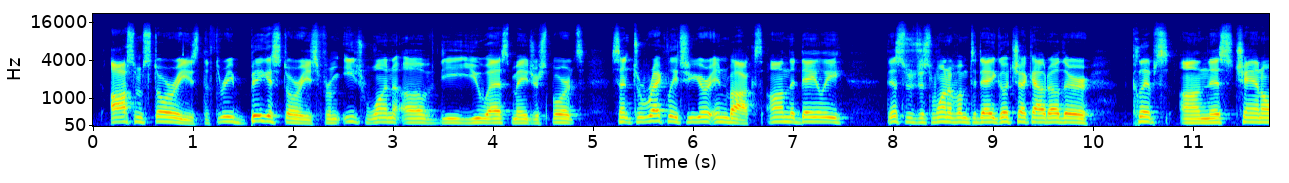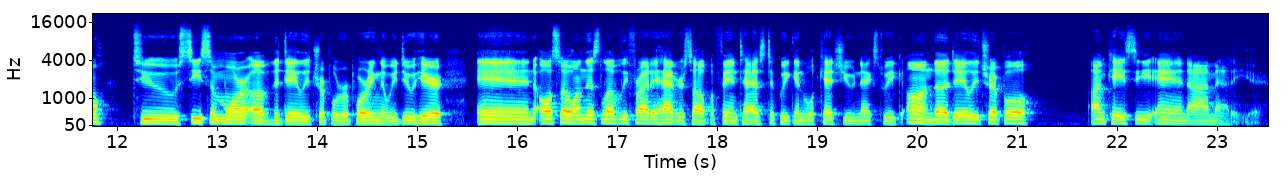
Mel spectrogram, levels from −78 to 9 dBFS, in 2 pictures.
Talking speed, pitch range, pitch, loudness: 195 wpm, 120-155 Hz, 135 Hz, -21 LUFS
